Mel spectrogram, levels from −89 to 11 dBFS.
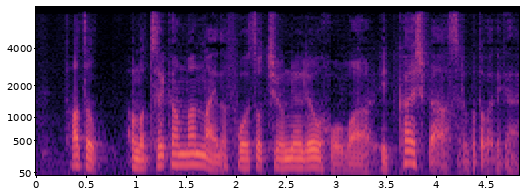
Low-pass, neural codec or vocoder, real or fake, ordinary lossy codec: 7.2 kHz; codec, 16 kHz, 0.5 kbps, FunCodec, trained on LibriTTS, 25 frames a second; fake; none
